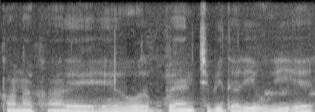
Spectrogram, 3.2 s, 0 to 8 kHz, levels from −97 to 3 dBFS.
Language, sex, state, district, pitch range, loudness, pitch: Hindi, male, Uttar Pradesh, Saharanpur, 85-90 Hz, -14 LUFS, 90 Hz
